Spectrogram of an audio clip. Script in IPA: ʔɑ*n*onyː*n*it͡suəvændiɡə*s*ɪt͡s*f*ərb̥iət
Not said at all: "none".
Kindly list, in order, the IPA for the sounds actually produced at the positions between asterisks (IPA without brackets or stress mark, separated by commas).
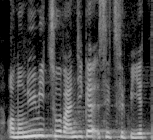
n, m, s, f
